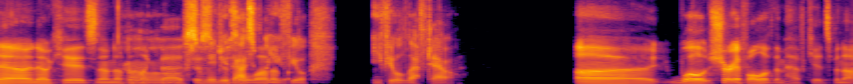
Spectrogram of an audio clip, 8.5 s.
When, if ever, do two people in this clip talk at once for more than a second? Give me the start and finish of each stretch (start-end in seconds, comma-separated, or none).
1.3-2.9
